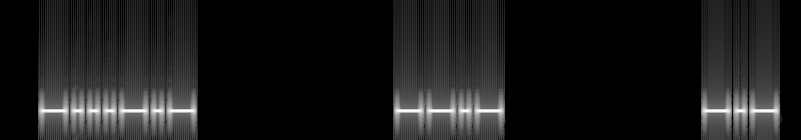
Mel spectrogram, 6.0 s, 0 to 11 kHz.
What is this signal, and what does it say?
Morse code, heard as a keyed tone, about 20 wpm, spaced as for 5 wpm, 700 Hz. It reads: <BK>QK
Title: 250 Lesson 40e - BK - Three Characters 20wpm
